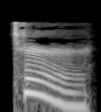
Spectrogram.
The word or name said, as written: ter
